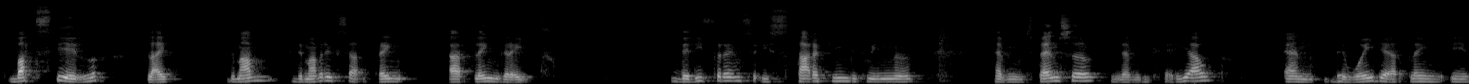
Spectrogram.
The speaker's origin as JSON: {"language": "English", "country": "Italy", "accent": "Italian", "second_language": "English", "said": "Sorry for my accent. I'm Italian"}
